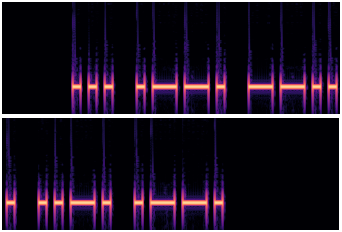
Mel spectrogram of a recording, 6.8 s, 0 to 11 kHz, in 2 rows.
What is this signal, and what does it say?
Morse code, heard as a keyed tone, about 16 wpm, 700 Hz. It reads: SP7FP
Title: DXCC-100 Call Signs - 5 Characters - 15wpm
